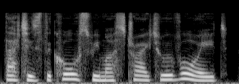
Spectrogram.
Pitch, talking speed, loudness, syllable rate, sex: 205 Hz, 225 wpm, -14 LUFS, 4.9 syllables/s, female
